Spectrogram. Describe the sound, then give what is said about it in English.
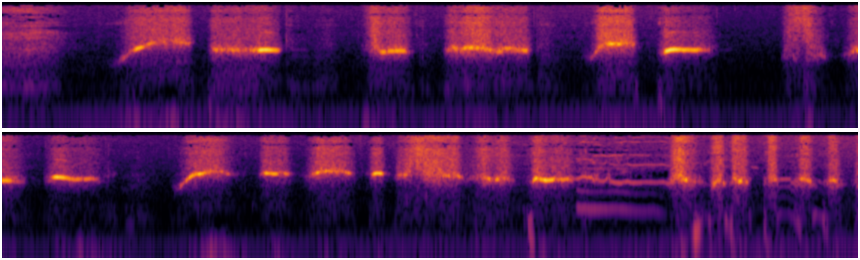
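A song melody performed mostly by breathy blowing with a little humming: a rhythmic string of airy, whistle-like notes separated by short pauses, ending in a quicker run. No talking. “A lot more blowing than humming in that one, by the way.”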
